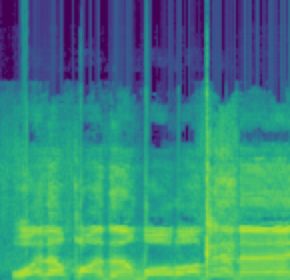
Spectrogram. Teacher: Dad itu kita pergi ke tepi lidah, ya, tepi gusi kita, dan kita tekankan pada huruf dad.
